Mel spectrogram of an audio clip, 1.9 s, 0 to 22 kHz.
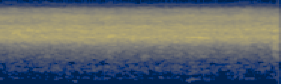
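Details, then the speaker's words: Instant Pot pressure cooker after rice cooking and 10-minute natural rest: loud steady high-pitched hiss of steam venting normally from the release valve. "we're just gonna let that vent and get it opened up okay it's all done venting and lots of steam"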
